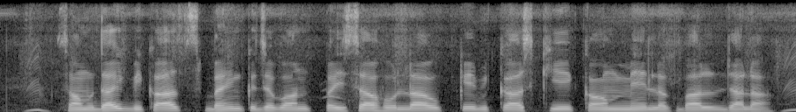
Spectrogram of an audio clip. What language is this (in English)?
Bhojpuri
